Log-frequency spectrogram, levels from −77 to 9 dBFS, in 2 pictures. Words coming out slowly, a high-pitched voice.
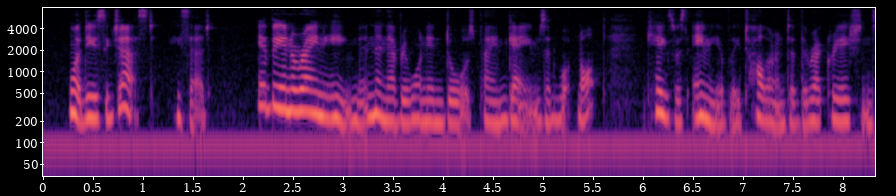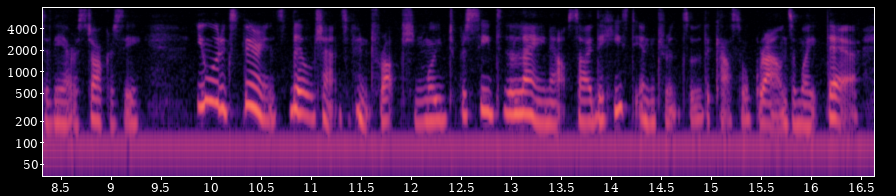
No: average, 200 wpm; high, 200 Hz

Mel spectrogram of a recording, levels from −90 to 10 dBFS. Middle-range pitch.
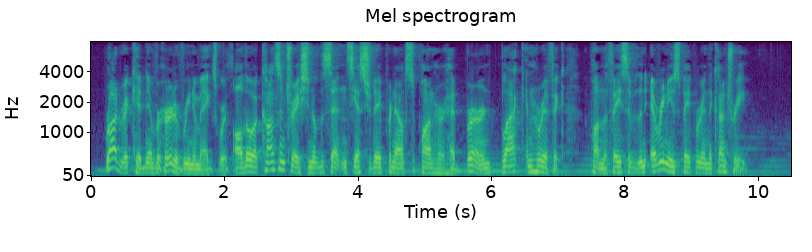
No: low, 115 Hz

